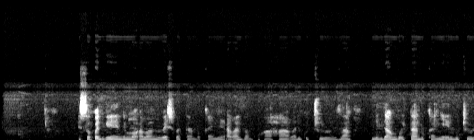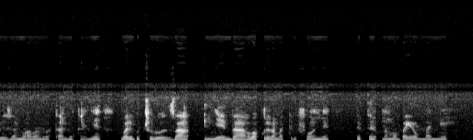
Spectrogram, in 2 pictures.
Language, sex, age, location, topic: Kinyarwanda, female, 25-35, Musanze, finance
